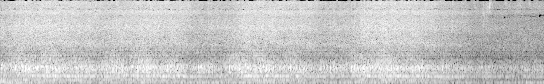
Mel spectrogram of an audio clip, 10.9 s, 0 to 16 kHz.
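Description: JR East E235-1000 series Yokosuka Line electric train passing close at about 120 km/h: a loud, steady rush of wheels on rail with a humming tone. It eases off near the end as the last car goes by.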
